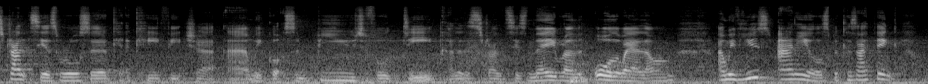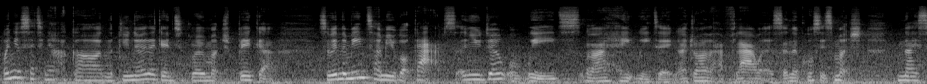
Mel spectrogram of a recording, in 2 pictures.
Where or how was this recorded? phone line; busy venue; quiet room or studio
busy venue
